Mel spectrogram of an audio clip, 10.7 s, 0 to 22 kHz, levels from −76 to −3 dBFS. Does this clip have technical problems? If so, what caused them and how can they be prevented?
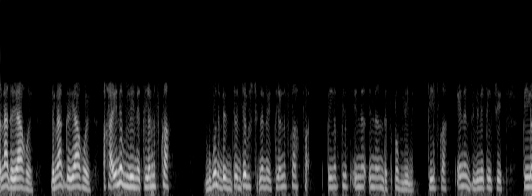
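Yes. Throughout the recording the speech has a buzzy, gravelly roughness, with nothing above 4 kHz, which is the sound of the GSM full-rate codec and fits its 13 kbps mode. The codec sends only a compact model of the vocal tract plus a thinned-out pulse excitation that keeps every third sample, so the fine structure of the voice is rebuilt coarsely and the top of the band is discarded. Preventing this means recording or transmitting over a wideband path, such as a wideband or VoIP codec, rather than a legacy GSM full-rate channel.

Two short bursts of squawking and gargling break through, from 2.98 to 3.05 s right after "ganagaka yaghine haha inavuline", and from 5.88 to 5.95 s between "jebuch angane" and "fa klanaft klaf". These are GSM bit errors. On a weak radio link, corrupted bits reached the decoder and scrambled the filter, pitch and gain parameters, distorting the spectrum and level. 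Each burst lasts under 70 ms, which points to roughly three damaged frames. A stronger signal or better error protection on the link would prevent these corrupted frames.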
